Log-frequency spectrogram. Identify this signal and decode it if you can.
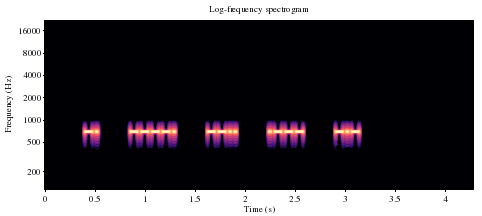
Morse code, heard as a keyed tone, about 41 wpm, spaced as for 20 wpm, 700 Hz. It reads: N9ZJK
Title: USA Call Signs - 4x Character Spacing - 45wpm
